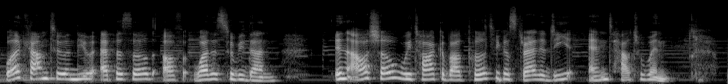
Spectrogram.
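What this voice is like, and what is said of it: German accent. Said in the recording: “as you can tell from our accents, we're both activists from Germany”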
